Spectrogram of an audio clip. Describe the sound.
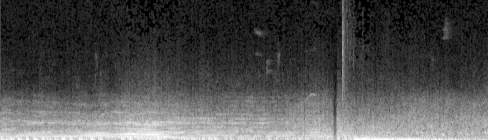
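A German light bomber crashing in a valley: a loud, steady rumbling drone, then a sharp crack followed by a heavy thud near the end, with the rumble continuing afterward.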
